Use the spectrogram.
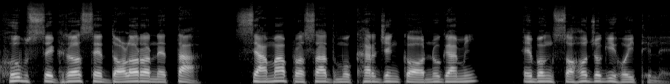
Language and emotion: Odia, neutral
